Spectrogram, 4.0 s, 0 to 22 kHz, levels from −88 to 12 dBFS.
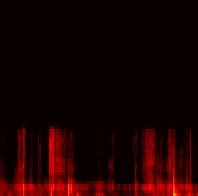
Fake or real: fake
